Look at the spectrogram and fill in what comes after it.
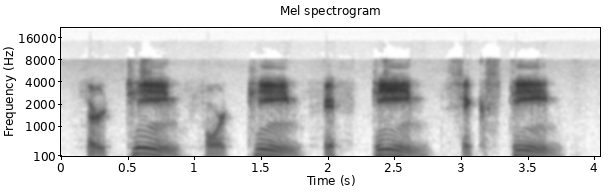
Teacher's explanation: the word stress is on teen 13. It's higher pitch. It's stretched. It's a little longer sound.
